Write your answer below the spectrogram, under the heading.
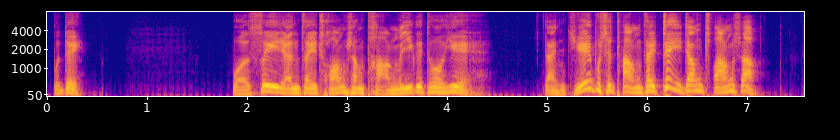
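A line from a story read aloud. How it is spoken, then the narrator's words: Firm, loud. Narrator (Chinese): 少女断然地摇了摇头，大声地说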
